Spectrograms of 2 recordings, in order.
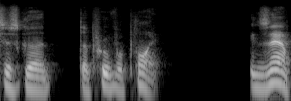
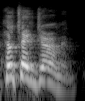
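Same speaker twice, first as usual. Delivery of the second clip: firm cut-in; 5 semitones higher, 9 dB louder than usual. Retold or imitated. Mother answers for him at once.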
